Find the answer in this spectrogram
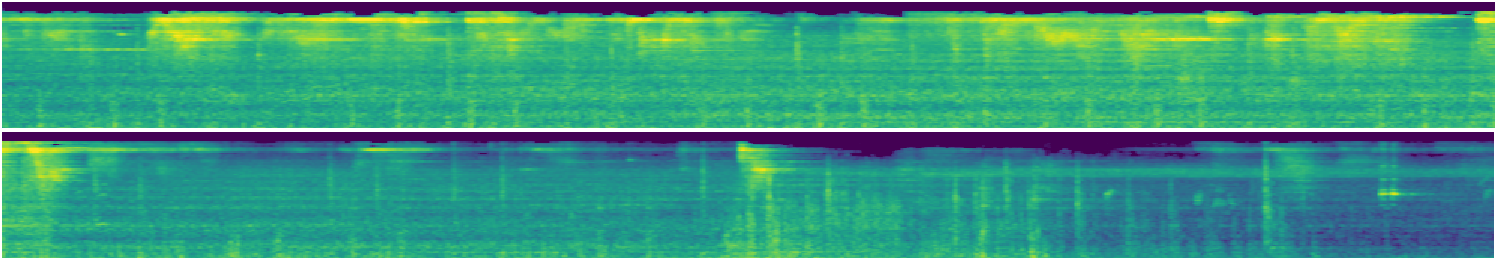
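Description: Indian Railways passenger train coaches rolling past, their wheels rumbling on the rails with high squeals. The noise fades near the end as the last coach moves away.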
